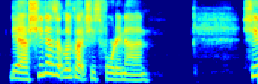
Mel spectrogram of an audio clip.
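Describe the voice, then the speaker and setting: Very clean and silent in the background, this recording has a woman with a Southern US accent at a medium pitch. Her tone is bright, sharp and animated, with very wide pitch swings. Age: 60s. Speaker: skincare livestreamer. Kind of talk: casual chat.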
